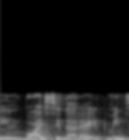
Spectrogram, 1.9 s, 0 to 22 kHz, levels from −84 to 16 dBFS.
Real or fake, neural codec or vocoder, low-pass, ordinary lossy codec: real; none; 7.2 kHz; Opus, 64 kbps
